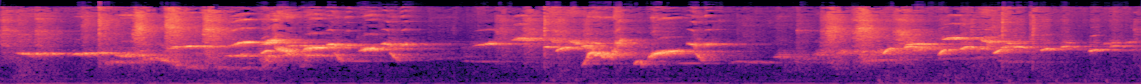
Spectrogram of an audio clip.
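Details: White-rumped shama let loose in a livestock pen as moult therapy, agitated with tail flicking, delivering three bursts of tumbling whistles and chattering notes in varied pitch, separated by brief pauses, over a faint low hum.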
